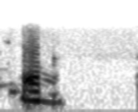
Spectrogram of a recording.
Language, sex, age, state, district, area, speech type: Malayalam, female, 60+, Kerala, Idukki, rural, conversation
